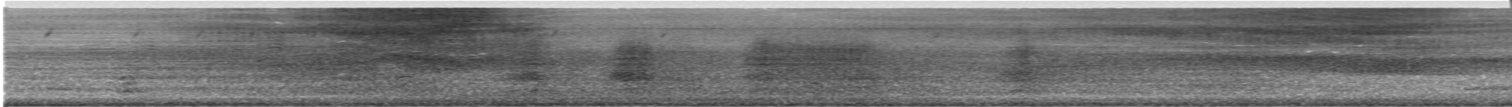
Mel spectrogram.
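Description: Police motorcycles riding past one after another, the nearest going by about two to three seconds in, over a steady low rumble.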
